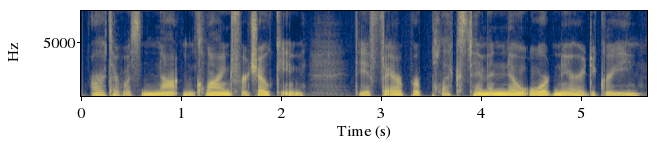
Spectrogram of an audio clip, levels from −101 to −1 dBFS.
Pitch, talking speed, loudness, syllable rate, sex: 145 Hz, 150 wpm, -16 LUFS, 5.1 syllables/s, female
